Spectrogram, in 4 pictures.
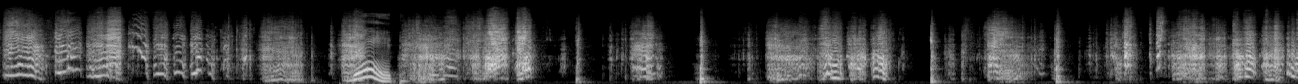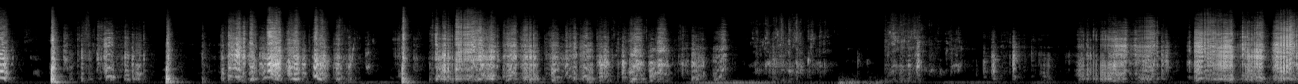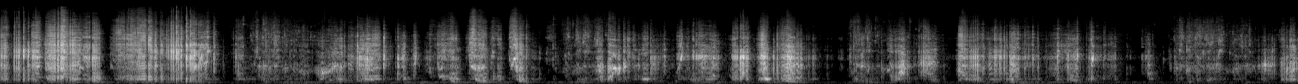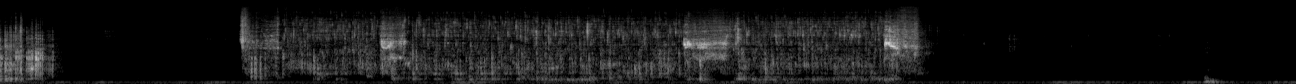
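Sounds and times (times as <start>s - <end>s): slime squelching by hand: 41.4s - 49.6s.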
